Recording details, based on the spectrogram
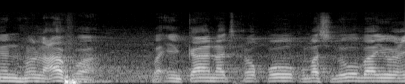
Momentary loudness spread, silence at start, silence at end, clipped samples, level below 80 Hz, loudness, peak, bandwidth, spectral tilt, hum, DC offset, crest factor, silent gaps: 13 LU; 0 s; 0 s; 0.5%; -28 dBFS; -15 LUFS; 0 dBFS; 12 kHz; -7 dB/octave; none; under 0.1%; 14 dB; none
